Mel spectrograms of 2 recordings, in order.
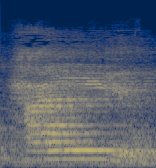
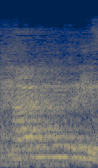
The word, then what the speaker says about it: Hallyu: Gabung. Hallyu. Bukan Hanryu. Kenapa?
